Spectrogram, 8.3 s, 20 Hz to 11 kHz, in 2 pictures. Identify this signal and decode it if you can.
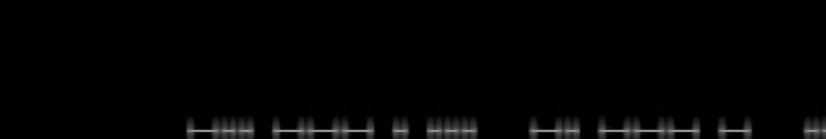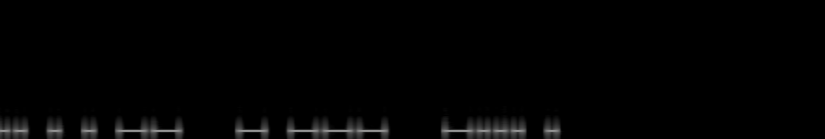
Morse code, heard as a keyed tone, about 28 wpm, 700 Hz. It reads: DOES NOT SEEM TO BE
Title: Sets of 5 Words 28wpm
